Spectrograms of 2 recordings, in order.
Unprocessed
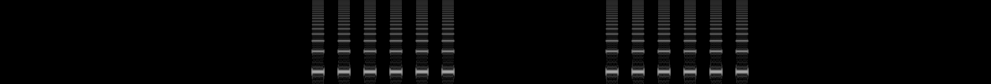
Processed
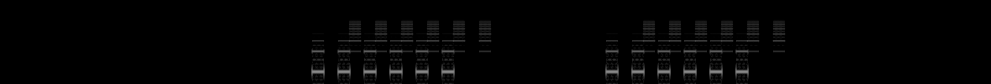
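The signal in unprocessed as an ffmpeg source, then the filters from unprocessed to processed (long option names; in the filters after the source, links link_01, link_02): -f lavfi -i "aevalsrc='0.0562*(2*lt(mod(593*t,1),0.5)-1)*clip(min(mod(mod(t,2.94),0.26),0.12-mod(mod(t,2.94),0.26))/0.005,0,1)*lt(mod(t,2.94),1.56)':duration=5.88:sample_rate=44100"
-filter_complex "[0:a]aresample=16000,asoftclip=type=hard:threshold=-34.5dB,aresample=44100,acrossover=split=2700[link_01][link_02];[link_02]adelay=370[link_03];[link_01][link_03]amix=inputs=2:normalize=0"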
